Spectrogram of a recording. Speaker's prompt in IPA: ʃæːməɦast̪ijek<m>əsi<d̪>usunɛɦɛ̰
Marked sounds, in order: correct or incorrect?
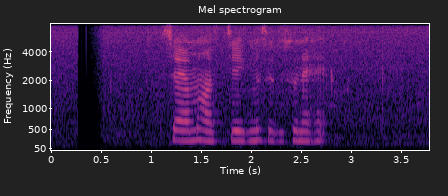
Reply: correct, correct

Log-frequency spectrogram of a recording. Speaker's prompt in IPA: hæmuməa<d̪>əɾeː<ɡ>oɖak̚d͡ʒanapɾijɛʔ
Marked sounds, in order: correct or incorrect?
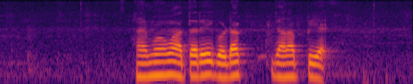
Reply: incorrect, correct

